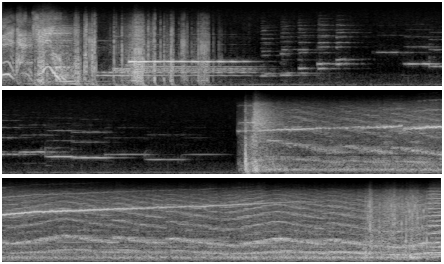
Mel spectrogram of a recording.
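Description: Cartoon score and sound effects: a rapid cluster of cracking impacts, then a short run of soft notes stepping downward. About eight and a half seconds in comes a loud passage of busy orchestral music, with a long whistle rising steadily in pitch over it.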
